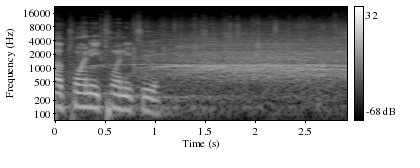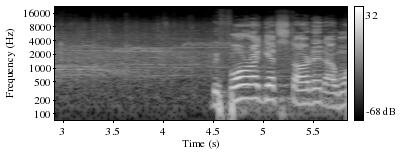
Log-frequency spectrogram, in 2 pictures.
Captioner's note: audience cheering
